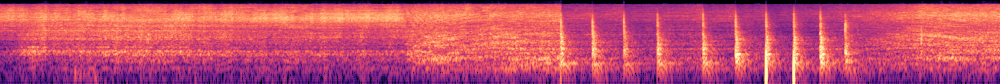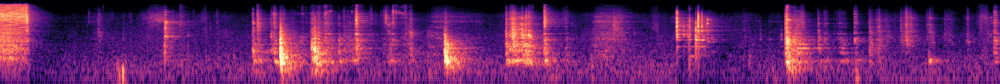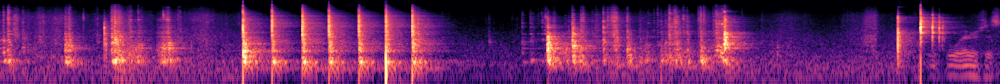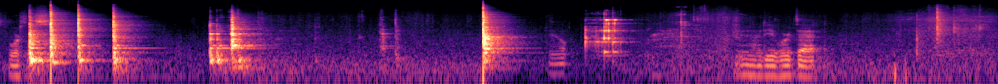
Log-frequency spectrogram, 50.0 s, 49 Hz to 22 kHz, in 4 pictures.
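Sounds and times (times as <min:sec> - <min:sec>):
loud steady hiss: 0:00.0 - 0:13.3, 0:27.5 - 0:30.8
hammer striking sheet metal: 0:06.9 - 0:10.8, 0:28.1 - 0:30.6
sharp knocks: 0:07.0 - 0:10.8, 0:28.1 - 0:30.6.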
